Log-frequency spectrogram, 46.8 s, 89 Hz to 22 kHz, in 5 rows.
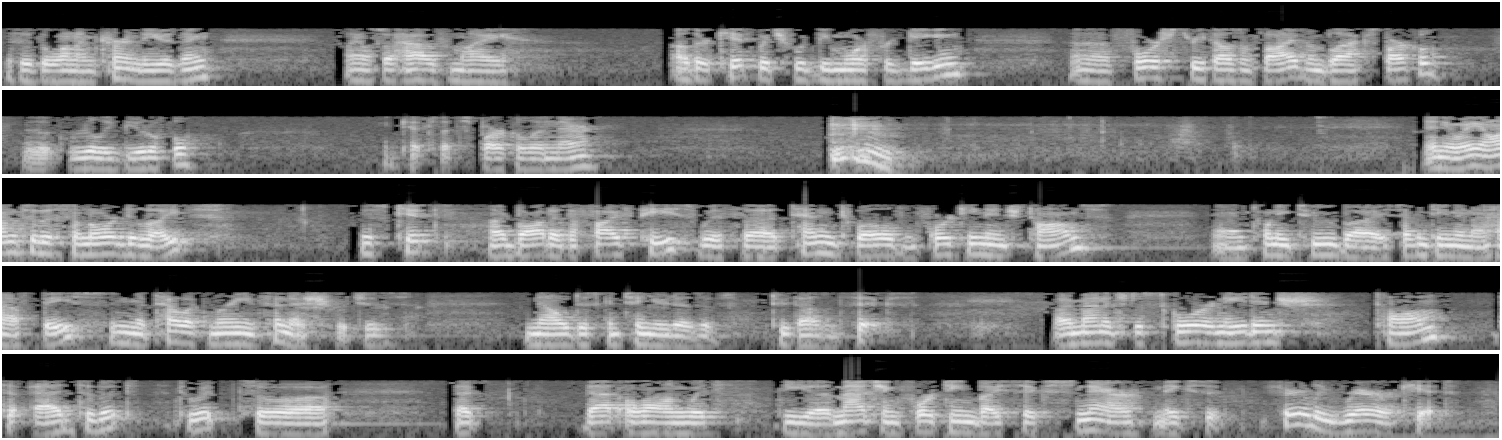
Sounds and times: Speech: 0.0s - 1.4s, 2.1s - 3.4s, 4.2s - 6.1s, 6.7s - 10.8s, 11.8s - 13.3s, 18.2s - 20.3s, 20.9s - 30.8s, 31.4s - 33.9s, 34.6s - 39.6s, 40.2s - 46.6s.

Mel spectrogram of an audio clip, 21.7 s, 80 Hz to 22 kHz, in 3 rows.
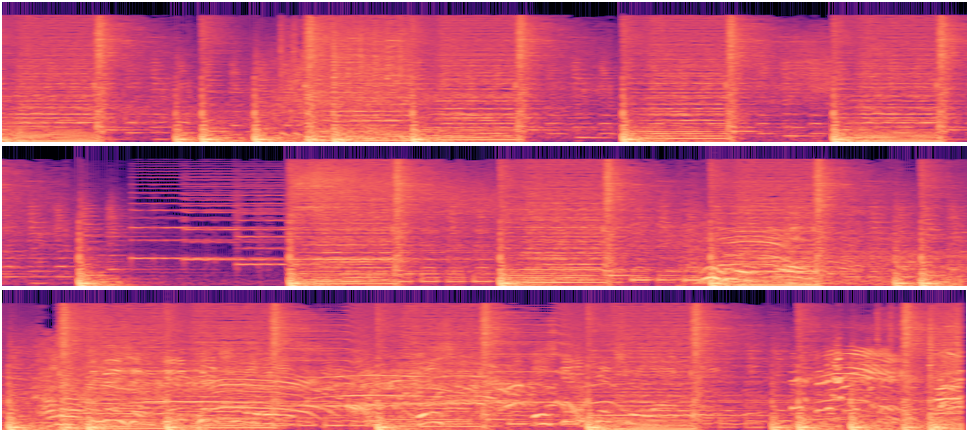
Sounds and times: Music: 0.0s - 21.7s
Speech: 14.8s - 16.8s, 17.6s - 19.9s.

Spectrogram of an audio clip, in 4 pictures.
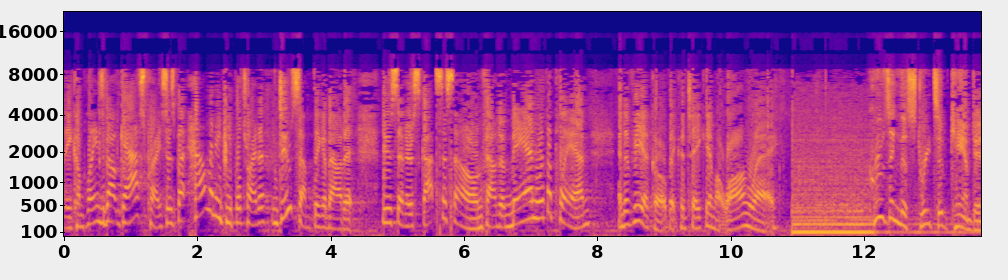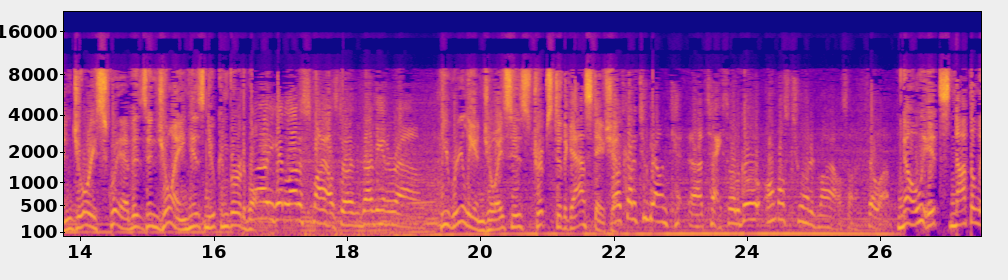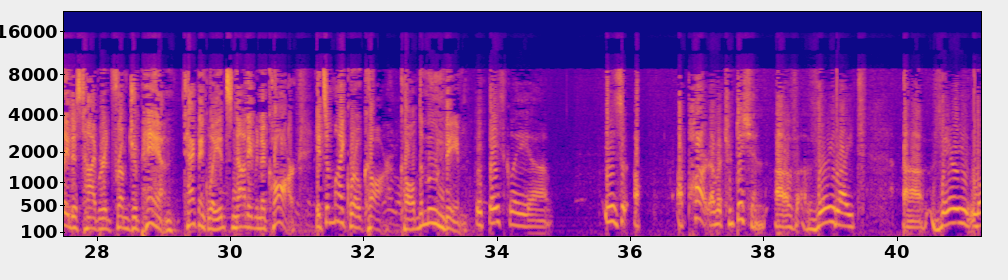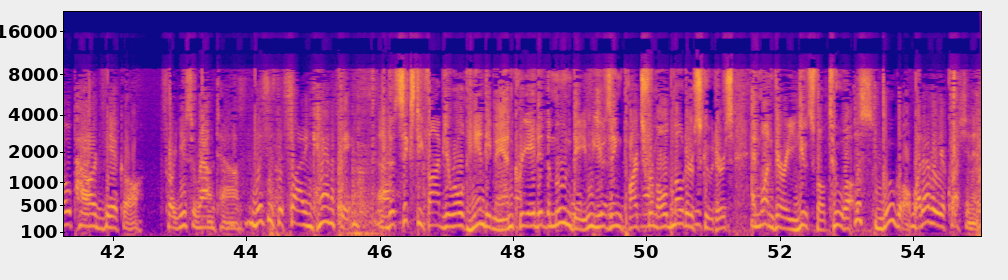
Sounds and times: Speech: 12.1s - 34.9s, 35.6s - 55.0s.

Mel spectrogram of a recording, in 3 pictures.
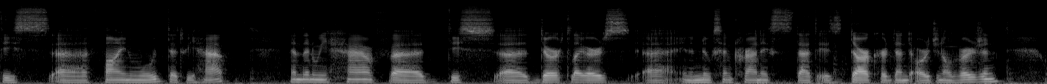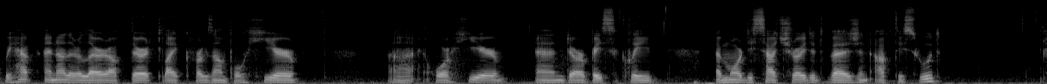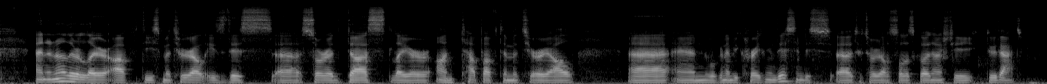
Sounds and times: Speech: 0.0s - 2.3s, 2.9s - 13.5s, 14.4s - 19.9s, 21.3s - 31.3s.

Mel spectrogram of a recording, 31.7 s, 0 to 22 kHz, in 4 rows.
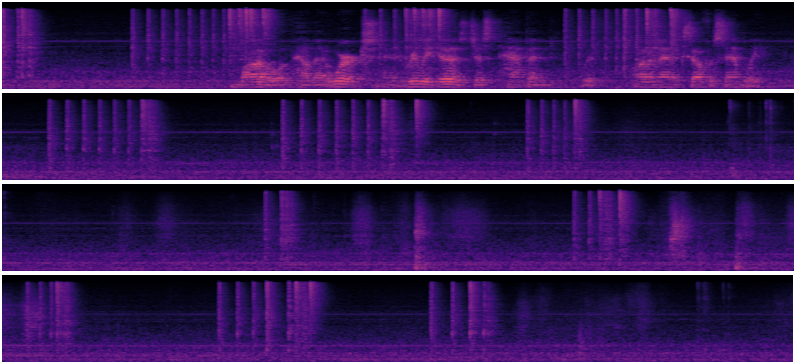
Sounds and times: Speech: 2.3s - 7.7s.

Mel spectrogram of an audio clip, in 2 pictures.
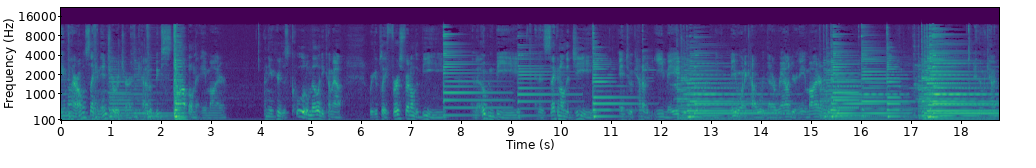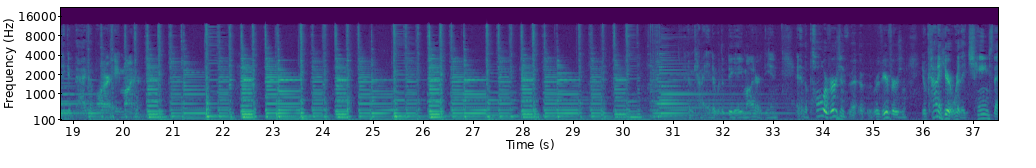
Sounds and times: Strum: 0.0s - 2.6s, 7.6s - 34.9s
Speech: 0.0s - 3.4s, 4.0s - 12.5s, 13.4s - 15.4s, 18.2s - 20.4s, 31.1s - 37.5s.

